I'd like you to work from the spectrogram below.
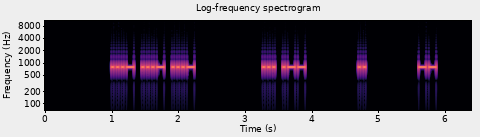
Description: Morse code, heard as a keyed tone, about 32 wpm, 800 Hz. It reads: VVV SW I M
